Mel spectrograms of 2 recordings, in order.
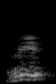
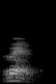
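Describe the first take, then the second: First: The vowel is long, like 'reed'. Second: The vowel is short, like 'red'. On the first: It is the present form. "how to pronounce it will be different" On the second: It is the past form. "For verb two, we say read"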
